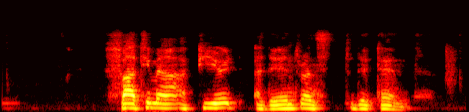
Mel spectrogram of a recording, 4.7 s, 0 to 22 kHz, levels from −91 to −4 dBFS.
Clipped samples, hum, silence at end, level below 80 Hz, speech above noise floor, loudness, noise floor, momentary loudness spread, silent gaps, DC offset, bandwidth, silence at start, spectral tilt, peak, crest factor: under 0.1%; none; 0.6 s; -68 dBFS; 48 dB; -27 LUFS; -74 dBFS; 13 LU; none; under 0.1%; 6.8 kHz; 1.1 s; -8.5 dB/octave; -8 dBFS; 20 dB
